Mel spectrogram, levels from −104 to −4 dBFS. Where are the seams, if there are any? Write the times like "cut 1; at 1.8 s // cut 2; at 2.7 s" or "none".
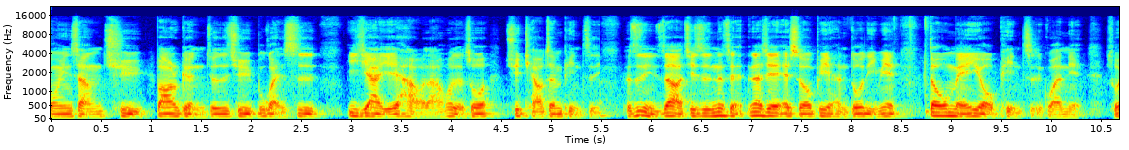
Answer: cut 1; at 1.0 s // cut 2; at 5.7 s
